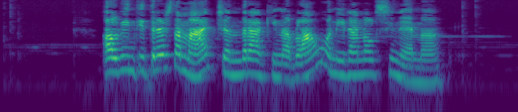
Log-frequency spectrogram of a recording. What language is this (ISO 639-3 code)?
cat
